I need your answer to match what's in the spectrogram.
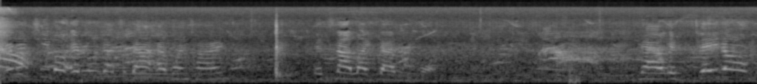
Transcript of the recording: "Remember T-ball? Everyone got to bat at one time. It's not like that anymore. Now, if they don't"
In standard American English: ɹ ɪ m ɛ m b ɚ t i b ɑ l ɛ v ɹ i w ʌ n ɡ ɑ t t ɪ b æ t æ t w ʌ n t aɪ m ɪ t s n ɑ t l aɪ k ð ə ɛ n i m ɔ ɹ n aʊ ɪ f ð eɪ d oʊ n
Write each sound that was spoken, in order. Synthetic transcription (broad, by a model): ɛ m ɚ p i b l ɛ v ɹ i w ʌ n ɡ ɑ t s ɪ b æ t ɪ t w ʌ n t aɪ m ɪ t s n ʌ t l aɪ k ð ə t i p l n aʊ ɪ f ð eɪ d oʊ n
